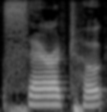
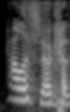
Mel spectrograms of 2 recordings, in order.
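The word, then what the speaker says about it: Calistoga: Saratoga, I believe that's how you pronounce it. What is it? Kalisoga.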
